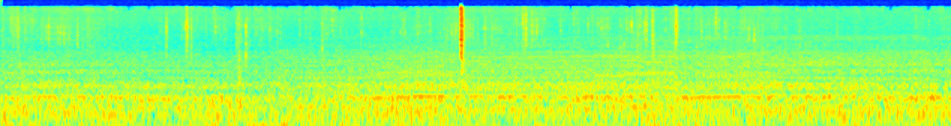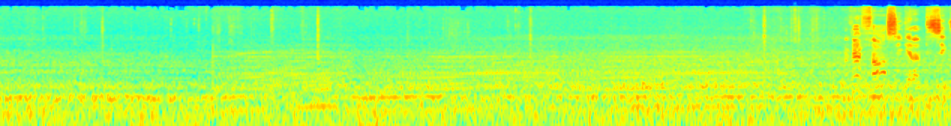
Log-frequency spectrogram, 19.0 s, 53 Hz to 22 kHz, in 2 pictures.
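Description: A 2017 BMW 420d Gran Coupe diesel accelerates on a road, its engine emitting a steady low rumble and whir from inside the cabin that persists throughout.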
